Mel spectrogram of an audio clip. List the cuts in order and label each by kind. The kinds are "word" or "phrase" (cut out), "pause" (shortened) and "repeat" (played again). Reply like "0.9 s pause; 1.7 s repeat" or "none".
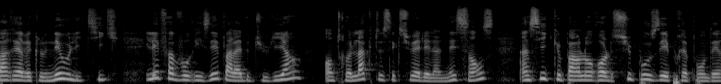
1.5 s word; 2.4 s word; 5.1 s pause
